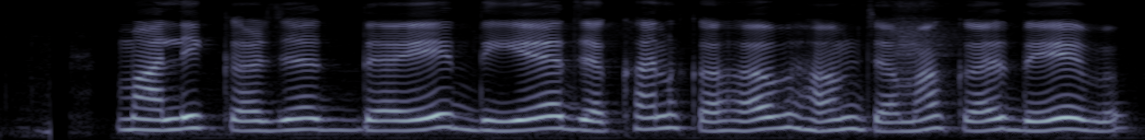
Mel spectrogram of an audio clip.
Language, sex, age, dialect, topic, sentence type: Maithili, male, 18-24, Bajjika, banking, statement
